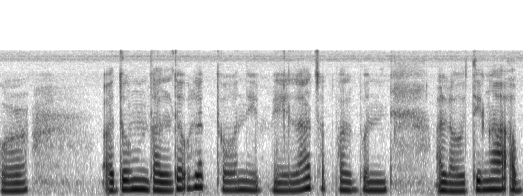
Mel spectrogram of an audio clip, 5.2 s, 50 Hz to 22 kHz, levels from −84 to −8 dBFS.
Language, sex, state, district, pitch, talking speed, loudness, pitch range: Mizo, female, Mizoram, Aizawl, 175 Hz, 185 wpm, -19 LUFS, 165-185 Hz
